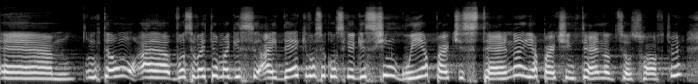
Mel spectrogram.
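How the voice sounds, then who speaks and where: Against noticeable background noise, a woman with an extremely high pitch speaks at very even loudness and with ordinary pitch variation. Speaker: software engineer, conference speaker. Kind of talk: conference talk. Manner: fast; halting, with fillers and restarts.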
